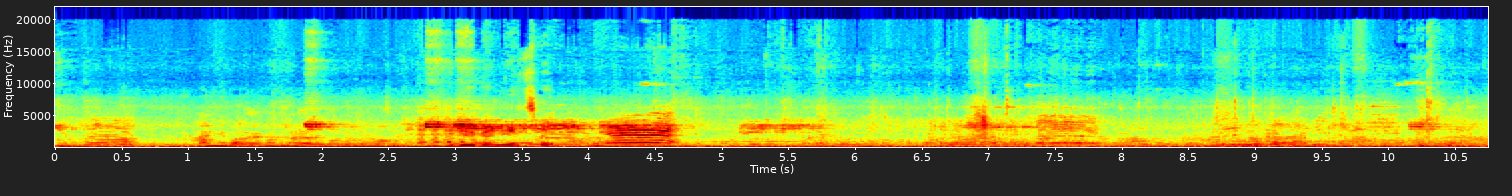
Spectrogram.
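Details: Castrated male goats at a goat meat shop in Mirpur 6 give several wavering, nasal bleats around the middle, almost buried under constant bargaining voices, background music and steady street rumble.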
